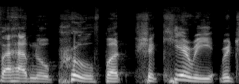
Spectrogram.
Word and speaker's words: Sha'Carri: Okay, Sha'Carri Richardson rewarded for bad behavior by Nike. Folks, the correct pronunciation of her name is Sha'Carri, not Sha'Carri.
